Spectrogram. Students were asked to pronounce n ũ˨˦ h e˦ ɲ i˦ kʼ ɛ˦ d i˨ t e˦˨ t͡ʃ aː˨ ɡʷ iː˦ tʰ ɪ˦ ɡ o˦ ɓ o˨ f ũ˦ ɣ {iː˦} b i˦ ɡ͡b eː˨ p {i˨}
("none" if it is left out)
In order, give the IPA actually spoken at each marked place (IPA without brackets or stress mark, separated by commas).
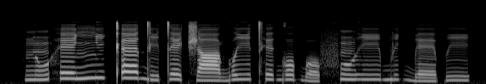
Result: iː˦, i˦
